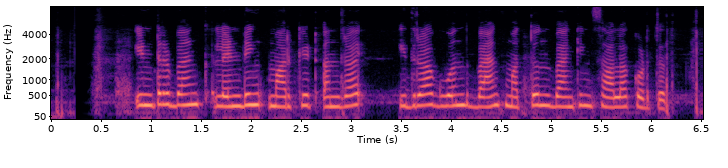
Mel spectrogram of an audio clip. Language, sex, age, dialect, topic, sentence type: Kannada, female, 18-24, Northeastern, banking, statement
